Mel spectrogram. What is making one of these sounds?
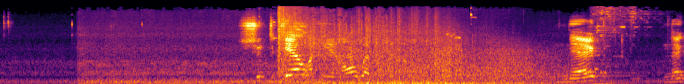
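Explosions boom with a deep, rolling rumble.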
